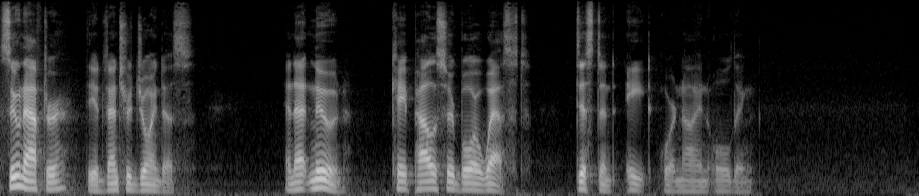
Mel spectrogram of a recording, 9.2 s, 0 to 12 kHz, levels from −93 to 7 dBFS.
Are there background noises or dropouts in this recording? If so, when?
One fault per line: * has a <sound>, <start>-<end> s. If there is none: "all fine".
all fine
